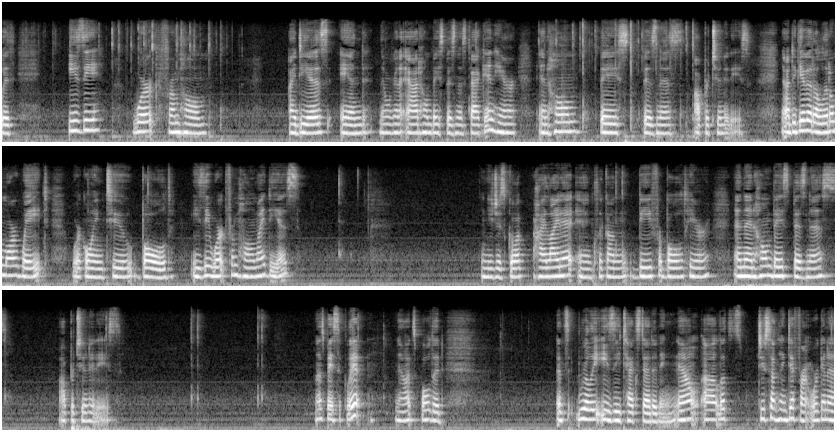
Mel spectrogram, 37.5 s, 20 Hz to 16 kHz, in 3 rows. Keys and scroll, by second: 30.7 scroll down 1, 32.5-32.9 scroll down 1.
